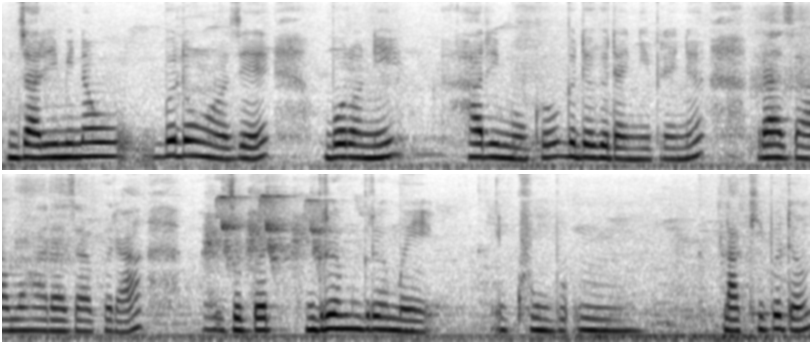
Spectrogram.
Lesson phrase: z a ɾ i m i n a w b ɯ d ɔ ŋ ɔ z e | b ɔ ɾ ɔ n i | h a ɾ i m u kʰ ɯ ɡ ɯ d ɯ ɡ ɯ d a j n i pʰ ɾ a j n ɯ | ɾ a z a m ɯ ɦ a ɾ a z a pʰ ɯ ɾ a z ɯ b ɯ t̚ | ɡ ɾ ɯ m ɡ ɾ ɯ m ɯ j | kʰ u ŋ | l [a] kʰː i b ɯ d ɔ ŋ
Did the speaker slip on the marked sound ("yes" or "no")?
no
